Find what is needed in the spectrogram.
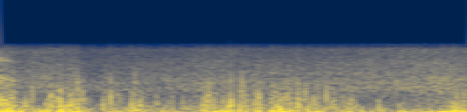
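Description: Wind buffeting the camera's microphone on the open deck of a moving ship: a loud, gusty low rumble.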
